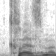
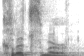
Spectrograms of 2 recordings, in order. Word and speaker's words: klezmer: I found in Poland later on that there was a resurgence of klezmer music. They pronounce it klezmer, because in German a Z is pronounced Z, yeah, klezmer music.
